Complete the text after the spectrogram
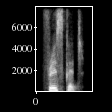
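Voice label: "frisket", Indian English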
